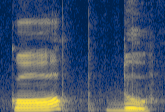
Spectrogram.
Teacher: অ change হয়ে ও হয়ে গেছে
